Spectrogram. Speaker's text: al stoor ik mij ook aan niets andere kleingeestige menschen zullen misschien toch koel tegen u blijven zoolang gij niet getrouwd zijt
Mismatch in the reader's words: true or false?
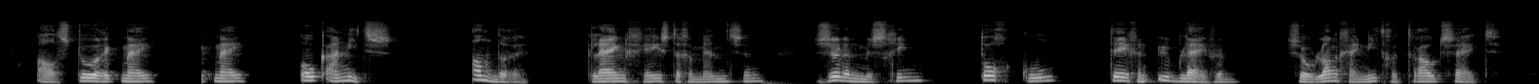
true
